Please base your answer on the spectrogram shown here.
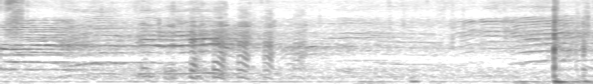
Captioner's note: laughter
